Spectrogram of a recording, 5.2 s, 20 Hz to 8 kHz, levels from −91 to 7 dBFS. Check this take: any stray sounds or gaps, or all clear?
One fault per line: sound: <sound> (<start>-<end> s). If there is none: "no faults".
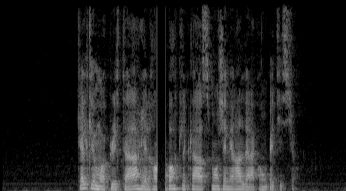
sound: dropout (2.3-2.5 s)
